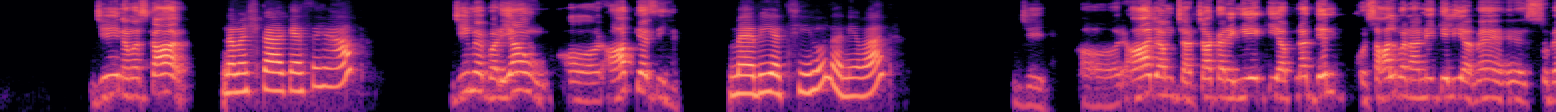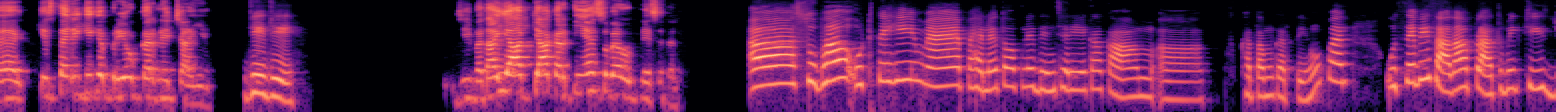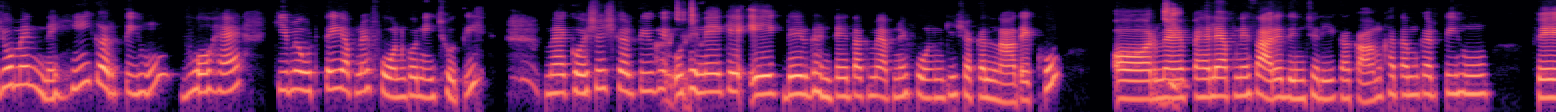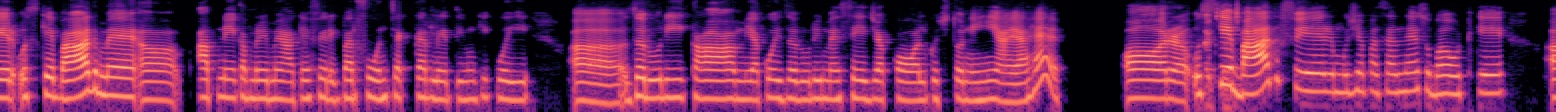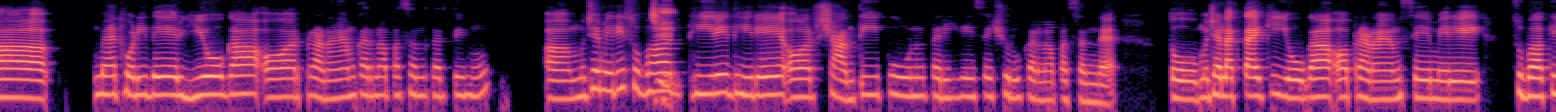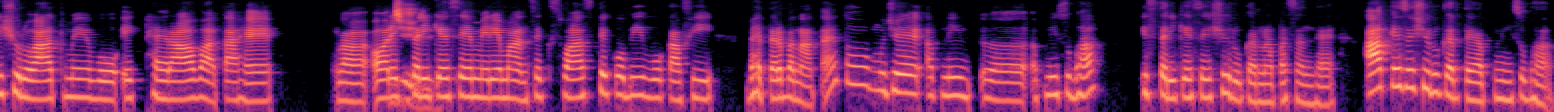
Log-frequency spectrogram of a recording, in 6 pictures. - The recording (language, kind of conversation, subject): Hindi, unstructured, आप अपने दिन की शुरुआत कैसे करते हैं?
- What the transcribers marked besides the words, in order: in English: "चेक"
